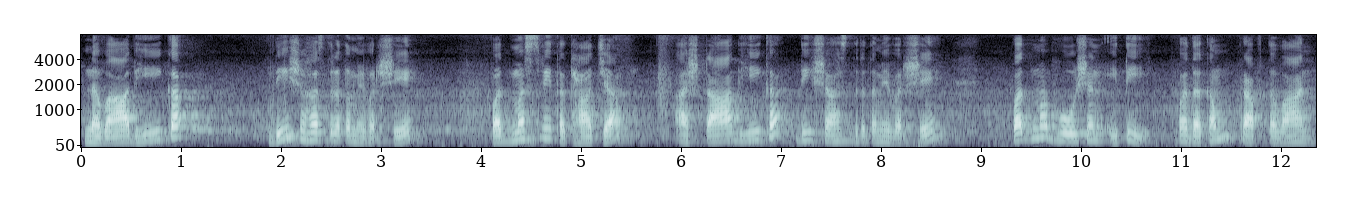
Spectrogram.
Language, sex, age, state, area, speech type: Sanskrit, male, 18-30, Tripura, rural, spontaneous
